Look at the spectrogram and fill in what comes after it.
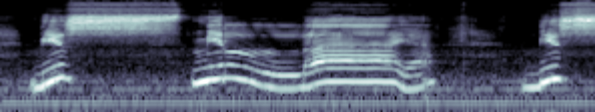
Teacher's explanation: Sin berada pada ujung lidah dengan gigi bawah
